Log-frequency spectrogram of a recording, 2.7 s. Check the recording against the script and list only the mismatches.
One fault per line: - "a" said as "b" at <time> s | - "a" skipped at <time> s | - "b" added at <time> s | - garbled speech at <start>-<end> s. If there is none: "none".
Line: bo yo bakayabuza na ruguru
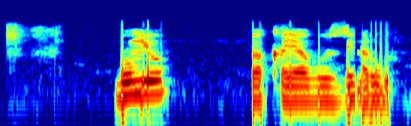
none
